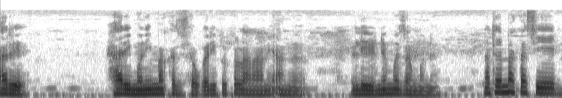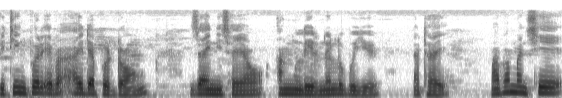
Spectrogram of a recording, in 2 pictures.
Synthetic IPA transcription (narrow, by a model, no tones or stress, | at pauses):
aɾɯ | haɾimɔnimakʰas̬esawkaɾipʰɯɾkʰɯlananɯʔa̰ŋɯliɾnɯmɯzaŋmɯnɯnatʰajmakʰasebitiŋpʰɯɾeba̰ʔajdapʰɯɾdɔŋ | zajnisajawaŋliɾnɯlubɯjɯ | natʰaj | mapʰamanse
